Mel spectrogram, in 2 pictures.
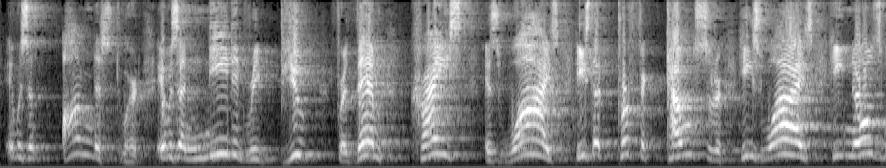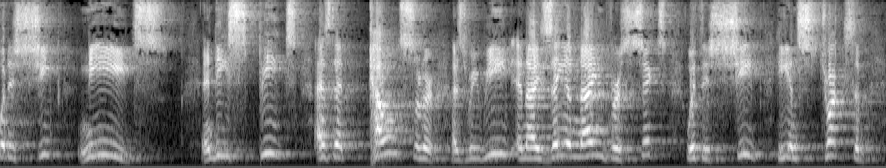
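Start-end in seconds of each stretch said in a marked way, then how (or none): none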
